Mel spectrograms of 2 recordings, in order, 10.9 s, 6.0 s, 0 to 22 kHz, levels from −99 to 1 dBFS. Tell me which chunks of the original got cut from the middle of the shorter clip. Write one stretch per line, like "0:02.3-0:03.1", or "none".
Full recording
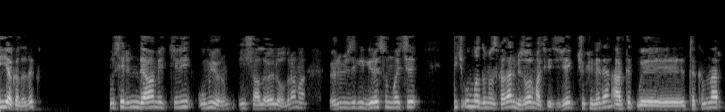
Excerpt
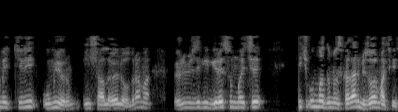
none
